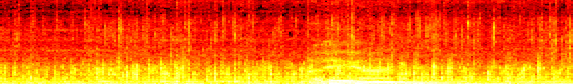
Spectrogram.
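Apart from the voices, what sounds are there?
salmon paksiw broth boiling in a pot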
